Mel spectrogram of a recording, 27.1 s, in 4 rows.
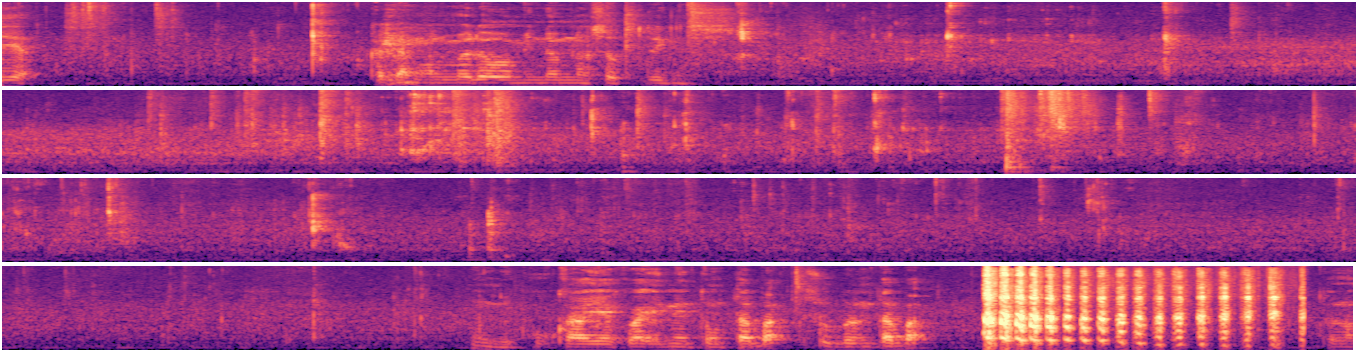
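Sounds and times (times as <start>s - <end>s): quiet chewing: 0.5s - 1.9s, 9.6s - 11.6s, 12.3s - 22.6s.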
